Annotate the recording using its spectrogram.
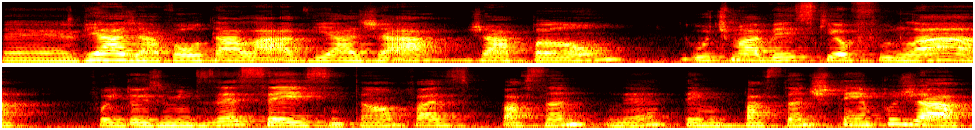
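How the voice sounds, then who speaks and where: Audible room echo surrounds a woman speaking at a very slow pace. Her voice is fairly low, with fairly even intonation. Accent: Japanese. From Japan. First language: Japanese (speaking Portuguese). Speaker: live stream host. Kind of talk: live stream chat.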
